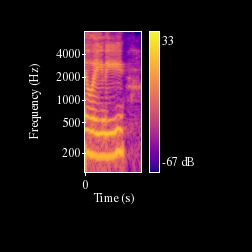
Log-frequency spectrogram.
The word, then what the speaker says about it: Lany: do yeah absolutely and it's Courtney Lany most people pronounce that wrong just because of the way that it's spelled but um yeah I was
